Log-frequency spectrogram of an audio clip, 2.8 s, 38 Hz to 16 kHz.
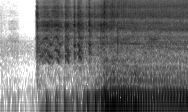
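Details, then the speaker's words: Toyota MR2 after V6 engine swap, first start in about 2.5 months with fresh clean oil: engine cranks and catches unevenly, stumbling about a second before settling to steady low idle; hesitant start, suspected vacuum leak, clears itself up. "Oh, it's hesitating. Vacuum leak somewhere."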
